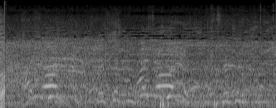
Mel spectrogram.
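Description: Stadium crowd noise at a football match: many voices overlapping, calling and singing over a steady hubbub.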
